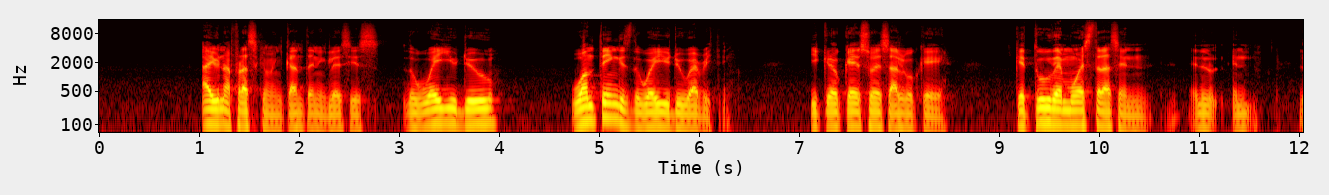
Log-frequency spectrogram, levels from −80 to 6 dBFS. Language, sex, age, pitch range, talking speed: Spanish, male, 20-39, 85-110 Hz, 180 wpm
